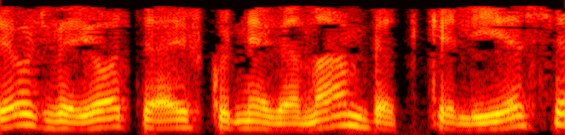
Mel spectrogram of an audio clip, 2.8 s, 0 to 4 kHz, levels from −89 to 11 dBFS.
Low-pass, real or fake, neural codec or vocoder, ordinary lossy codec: 3.6 kHz; real; none; MP3, 16 kbps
